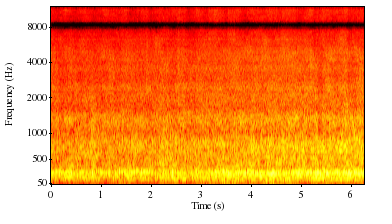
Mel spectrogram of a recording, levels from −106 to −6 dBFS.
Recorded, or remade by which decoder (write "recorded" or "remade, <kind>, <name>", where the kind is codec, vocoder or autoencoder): remade, codec, DAC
